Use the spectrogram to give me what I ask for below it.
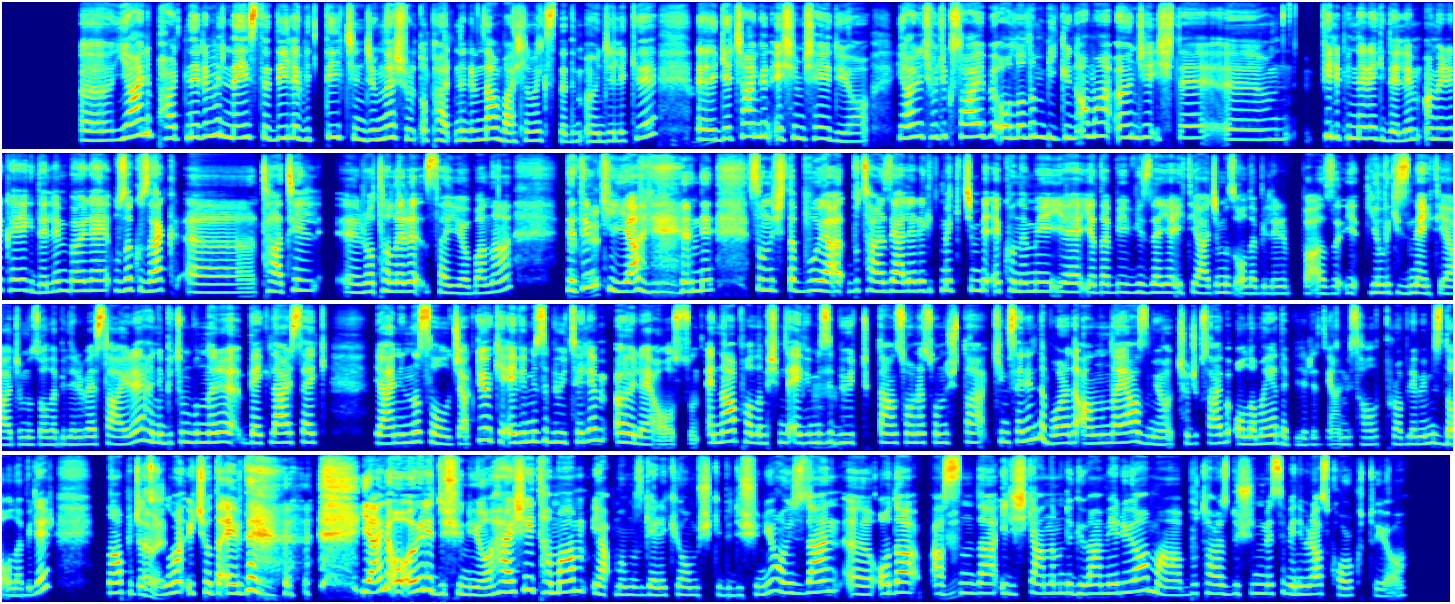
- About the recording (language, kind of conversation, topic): Turkish, advice, Çocuk sahibi olma veya olmama kararı
- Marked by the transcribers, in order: tapping; laughing while speaking: "Yani, hani"; chuckle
